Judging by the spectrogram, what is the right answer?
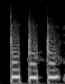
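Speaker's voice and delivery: high, loud mock beeps; beeping noises. Imitating Jabari pressing the fake bomb, high beeps. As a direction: beep like a bomb keypad.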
